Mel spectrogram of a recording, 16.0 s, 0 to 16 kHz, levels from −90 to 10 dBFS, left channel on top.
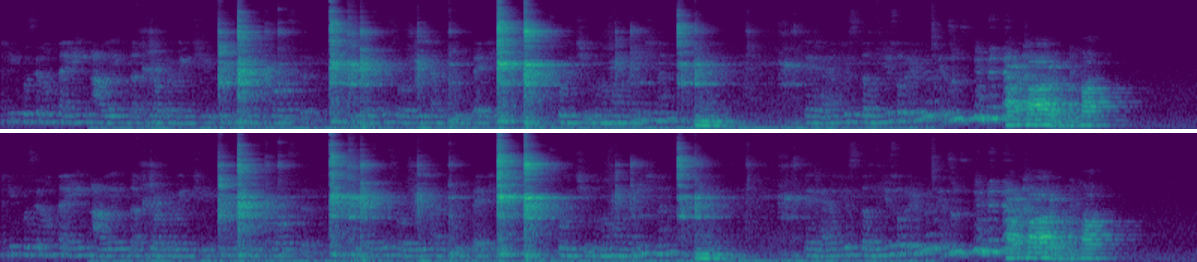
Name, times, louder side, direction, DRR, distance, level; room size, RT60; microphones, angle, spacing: voice 1, 0.0-4.1 4.7-6.7 7.4-9.7 10.7-13.7, equal, 30° right, -10 dB, 1.2 m, -48 dB
sound 1, 1.2-12.5, equal, 5° right, 0.9 m, -39 dB
voice 2, 9.3-9.6 13.4-14.6, left 1 dB, 30° left, -4 dB, 0.3 m, -34 dB
2.6 x 2.4 x 2.5 m, 1.0 s
head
